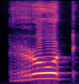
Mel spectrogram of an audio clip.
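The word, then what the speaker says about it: wrote: ना क्या पढ़ेंगे रोज डब्लू आर ओ टी ई रोट देखिए यहां पे यहां प डब्लू भी क्या है साइलेंट लेटर है ठीक तो क्या होगा रोट एच ओ पी ई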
